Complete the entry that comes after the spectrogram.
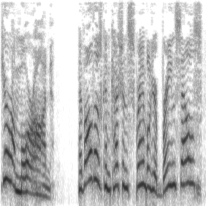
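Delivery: high, loud upset rebuke; angry scolding. Acted. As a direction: tell him off, still shaking. Scolding him after his dive.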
